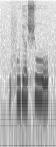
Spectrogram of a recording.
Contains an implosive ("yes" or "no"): no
